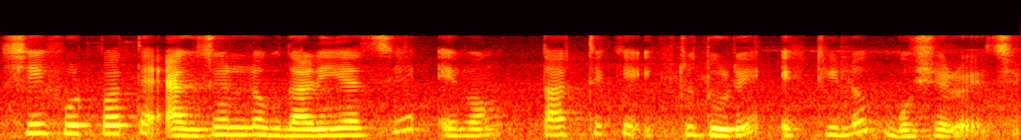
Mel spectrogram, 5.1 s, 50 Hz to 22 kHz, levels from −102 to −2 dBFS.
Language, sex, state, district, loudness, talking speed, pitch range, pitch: Bengali, female, West Bengal, Jhargram, -25 LUFS, 210 wpm, 185-235 Hz, 210 Hz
